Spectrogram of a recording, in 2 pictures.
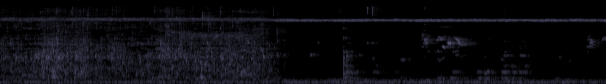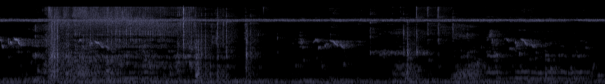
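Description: Scattered short bird chirps over quiet surroundings, with a faint steady high-pitched whine throughout. A rustle of handling fills the first few seconds and comes again briefly in the middle.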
